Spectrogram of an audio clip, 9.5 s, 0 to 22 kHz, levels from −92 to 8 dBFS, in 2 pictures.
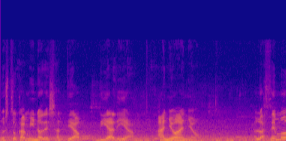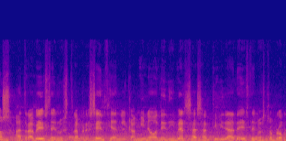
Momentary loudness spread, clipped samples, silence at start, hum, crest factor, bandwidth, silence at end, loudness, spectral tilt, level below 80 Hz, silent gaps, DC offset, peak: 9 LU; under 0.1%; 0 s; none; 18 dB; 15.5 kHz; 0 s; -28 LUFS; -4.5 dB/octave; -76 dBFS; none; under 0.1%; -10 dBFS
